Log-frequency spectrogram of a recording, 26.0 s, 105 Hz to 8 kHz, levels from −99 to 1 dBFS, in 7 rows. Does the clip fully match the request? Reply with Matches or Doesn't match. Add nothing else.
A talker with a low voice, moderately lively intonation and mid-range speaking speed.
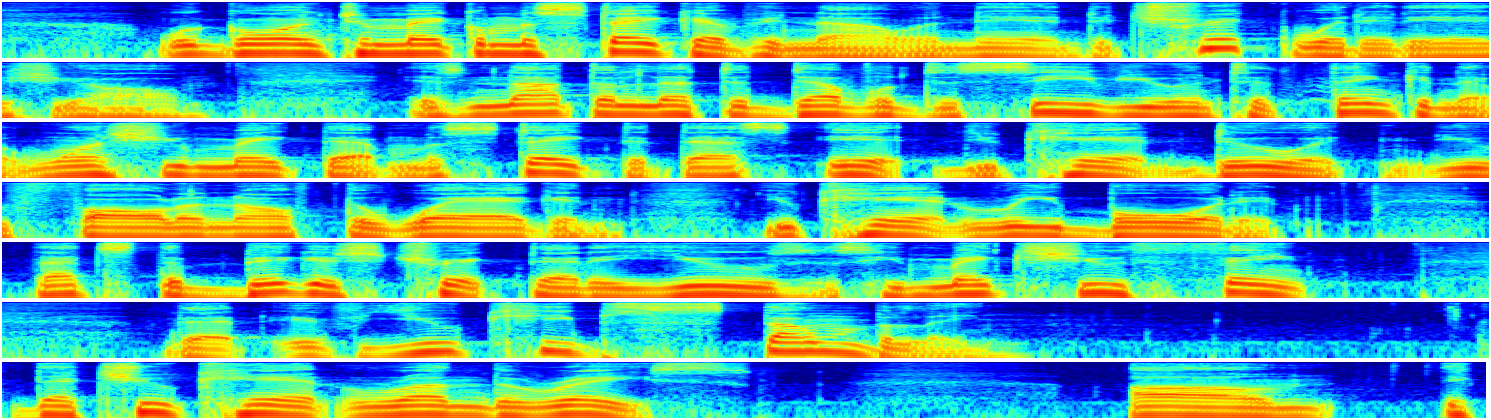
Matches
